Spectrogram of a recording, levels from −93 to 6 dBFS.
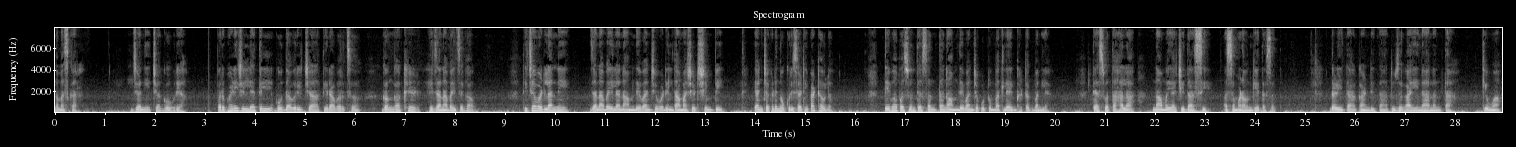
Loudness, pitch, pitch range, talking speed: -19 LUFS, 140 Hz, 120-160 Hz, 90 wpm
